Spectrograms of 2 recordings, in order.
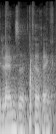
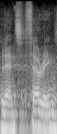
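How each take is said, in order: First: The names are pronounced in a German-sounding way. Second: The names are pronounced in an English-sounding way. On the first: The speaker calls it right. "They were Austrian. ... it's really" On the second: The speaker calls it wrong. "sometimes one hears funny pronunciation of these names"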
